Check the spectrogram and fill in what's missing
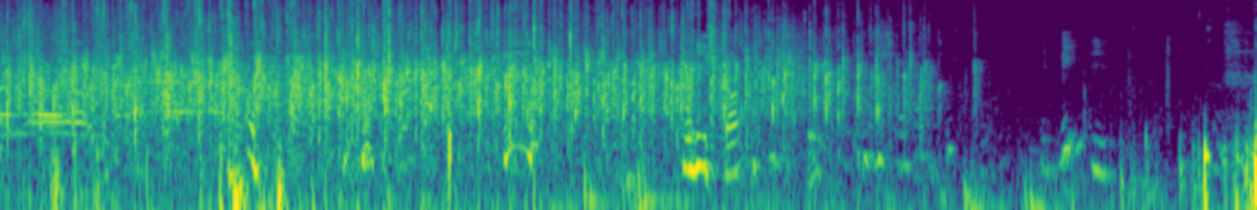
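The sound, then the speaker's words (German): An audience claps loudly and steadily for several seconds to welcome a speaker for a short keynote, a dense wash of many hands that thins out and fades near the end as a voice begins to speak. “Bitte begrüßen mit einem tosenden herzlichen Applaus.”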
